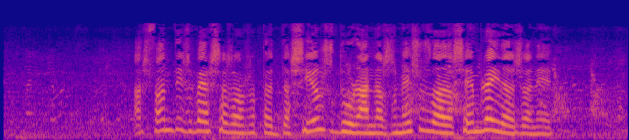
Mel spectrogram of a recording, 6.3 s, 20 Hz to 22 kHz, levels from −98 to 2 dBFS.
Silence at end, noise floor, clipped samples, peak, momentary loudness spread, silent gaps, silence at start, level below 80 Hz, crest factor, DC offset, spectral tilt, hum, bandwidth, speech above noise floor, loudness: 0 s; -53 dBFS; under 0.1%; -12 dBFS; 17 LU; none; 0.05 s; -64 dBFS; 18 dB; under 0.1%; -3.5 dB/octave; none; 11.5 kHz; 23 dB; -29 LUFS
